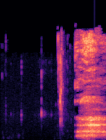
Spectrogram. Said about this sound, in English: Here. Let me drink some coffee.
